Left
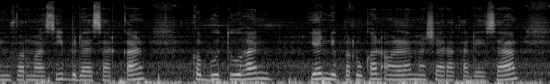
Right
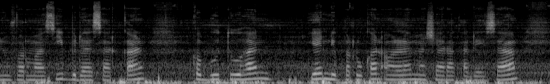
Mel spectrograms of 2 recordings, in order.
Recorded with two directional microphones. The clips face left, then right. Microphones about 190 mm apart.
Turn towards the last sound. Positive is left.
turn(degrees=55)  # may be behind; listen again after turning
